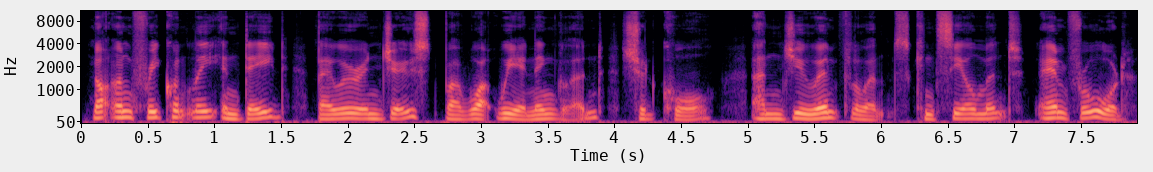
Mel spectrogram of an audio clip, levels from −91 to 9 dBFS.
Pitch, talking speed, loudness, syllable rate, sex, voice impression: 145 Hz, 135 wpm, -17 LUFS, 4.4 syllables/s, male, very masculine, very adult-like, middle-aged, thick, tensed, slightly weak, slightly bright, hard, clear, fluent, very cool, intellectual, slightly refreshing, sincere, very calm, mature, friendly, reassuring, slightly unique, very elegant, slightly wild, sweet, slightly lively, kind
